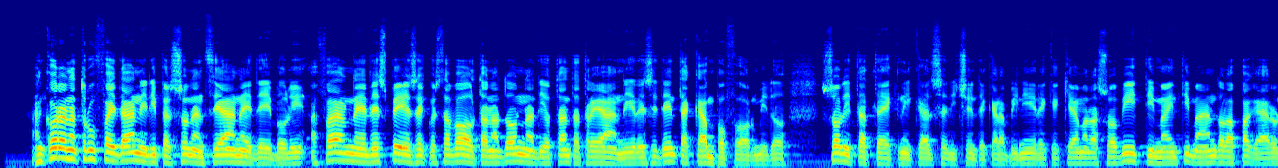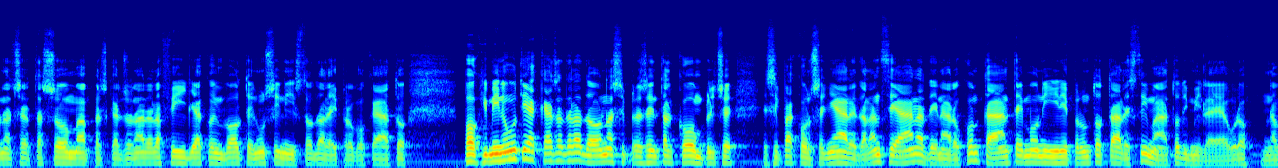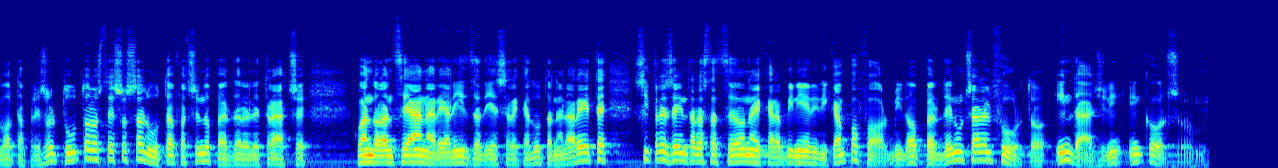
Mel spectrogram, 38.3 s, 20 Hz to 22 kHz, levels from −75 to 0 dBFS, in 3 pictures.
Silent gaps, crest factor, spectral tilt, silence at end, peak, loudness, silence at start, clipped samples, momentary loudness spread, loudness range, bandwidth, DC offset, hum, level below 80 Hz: none; 20 dB; -5 dB/octave; 0.8 s; -8 dBFS; -28 LUFS; 0.3 s; under 0.1%; 11 LU; 6 LU; 15.5 kHz; under 0.1%; none; -58 dBFS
